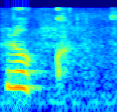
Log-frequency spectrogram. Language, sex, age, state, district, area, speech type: Nepali, female, 18-30, West Bengal, Darjeeling, rural, read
